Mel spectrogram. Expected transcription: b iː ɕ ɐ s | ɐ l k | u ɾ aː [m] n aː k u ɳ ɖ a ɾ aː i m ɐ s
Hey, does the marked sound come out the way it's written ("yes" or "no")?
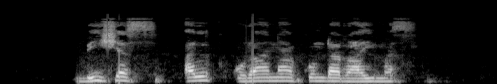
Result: no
